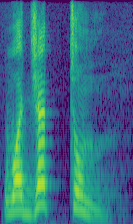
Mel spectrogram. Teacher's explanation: So the dal, which has the sukun on top of it, it is going to be now read as a silent letter. So instead of reading wajadtum, we are now joining the jim directly to the ta. · The jim is connected directly to the ta.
